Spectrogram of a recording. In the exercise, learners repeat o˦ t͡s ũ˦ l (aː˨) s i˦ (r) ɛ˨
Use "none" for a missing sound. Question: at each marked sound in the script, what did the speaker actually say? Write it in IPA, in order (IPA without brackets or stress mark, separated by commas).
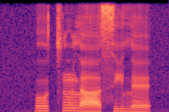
aː˨, l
